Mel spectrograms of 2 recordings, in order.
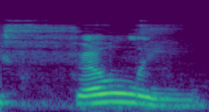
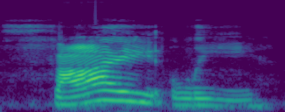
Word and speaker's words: silly: an l y so this would be psi lee that would be an open syllable two open syllables silly we don't say slightly we say sil close syllable with open syllable same thing with dizzy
